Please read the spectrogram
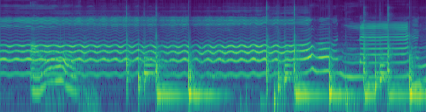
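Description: Music: a singer holds long notes with a strong, wavering vibrato over repeated hand-drum strokes; near the end the voice gives way to a few steady higher notes.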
